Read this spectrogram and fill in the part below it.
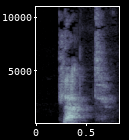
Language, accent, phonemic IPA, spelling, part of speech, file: French, Canada, /plat/, plates, adjective, LL-Q150 (fra)-plates.wav
- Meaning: 1. feminine plural of plat 2. plural of plate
